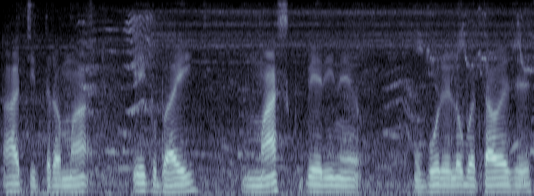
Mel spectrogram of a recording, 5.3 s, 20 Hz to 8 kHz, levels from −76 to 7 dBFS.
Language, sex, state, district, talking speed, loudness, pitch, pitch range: Gujarati, male, Gujarat, Gandhinagar, 110 wpm, -18 LUFS, 105 Hz, 100-105 Hz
